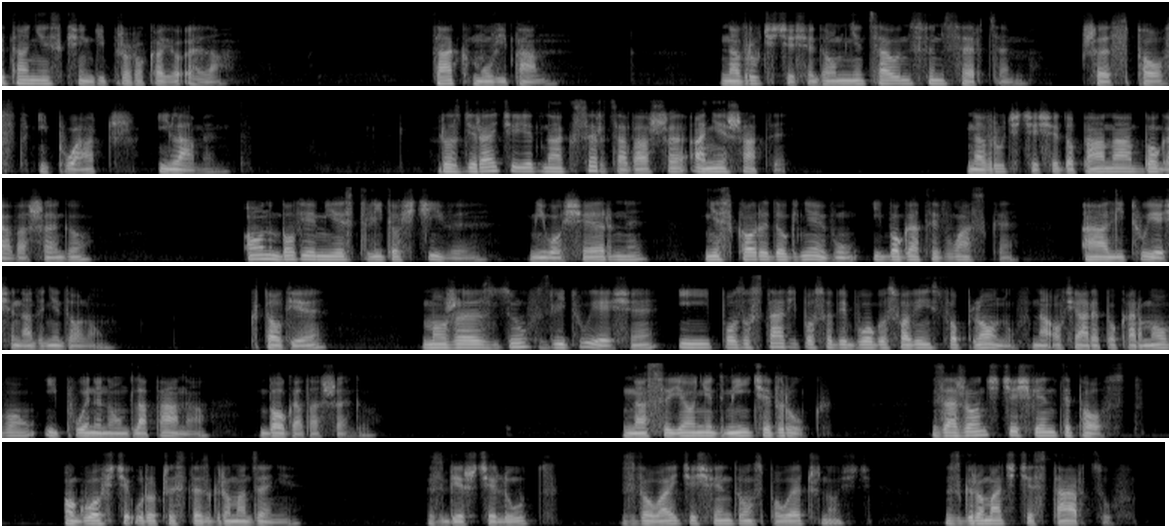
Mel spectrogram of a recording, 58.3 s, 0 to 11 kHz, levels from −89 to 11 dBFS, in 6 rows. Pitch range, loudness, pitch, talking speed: 110-125 Hz, -30 LUFS, 120 Hz, 90 wpm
